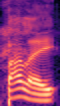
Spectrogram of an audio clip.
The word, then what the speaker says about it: ballet: broom how confusing but ballet has got a t at the end which is not pronounced in either version British or American English which again makes us think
